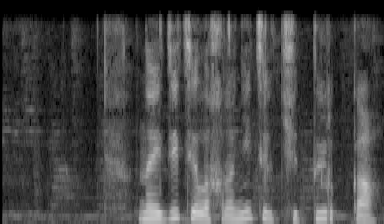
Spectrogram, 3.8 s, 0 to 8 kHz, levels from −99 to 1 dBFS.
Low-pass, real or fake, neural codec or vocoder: 7.2 kHz; real; none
